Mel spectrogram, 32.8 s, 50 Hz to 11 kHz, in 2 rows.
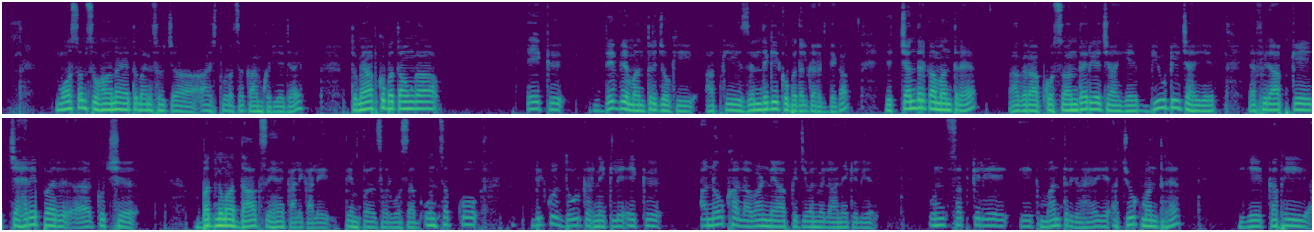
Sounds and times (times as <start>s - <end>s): Speech: 0.7s - 3.8s, 4.4s - 5.5s, 6.6s - 18.1s, 18.8s - 22.4s, 23.0s - 27.4s, 28.0s - 31.2s, 31.9s - 32.7s.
